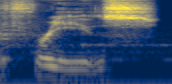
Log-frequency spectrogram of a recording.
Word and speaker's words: Fries: Victor Freeze, even though his name is spelled like fries.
